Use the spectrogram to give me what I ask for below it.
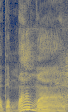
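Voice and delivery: very slow, low, stretched name; tersadar kaget. Acted. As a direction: draw the name out as it sinks in. Fan caught out, realising mistake. (pelan dan berat, baru tersadar)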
